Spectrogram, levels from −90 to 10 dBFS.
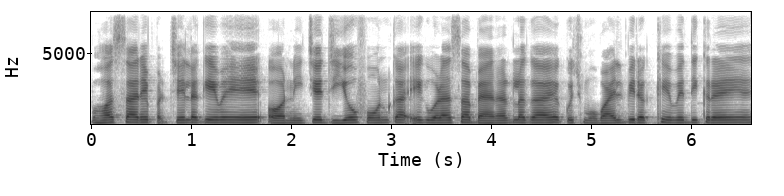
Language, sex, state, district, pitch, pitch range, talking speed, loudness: Hindi, female, Uttar Pradesh, Budaun, 175 Hz, 170-180 Hz, 225 wpm, -17 LUFS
